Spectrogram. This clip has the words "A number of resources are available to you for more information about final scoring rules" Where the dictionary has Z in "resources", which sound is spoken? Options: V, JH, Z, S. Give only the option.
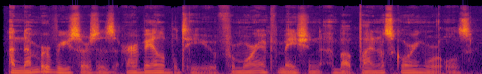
Z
